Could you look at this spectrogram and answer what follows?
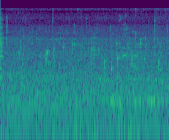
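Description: Fish curry simmering and bubbling in a pot, with small steady pops and gurgles over a soft continuous hiss, close by and fairly quiet with no talk.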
